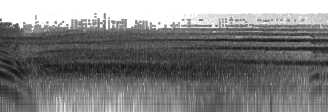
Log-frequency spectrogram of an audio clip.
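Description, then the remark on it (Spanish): An audience lets out a loud, sustained cry of jubilation, many voices joining in one high, ringing shout that is held steadily for about four seconds. “Primero, primero, fuerte, primero, así como cuando hacen el grito de júbilo, a ver, el grito de júbilo.”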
